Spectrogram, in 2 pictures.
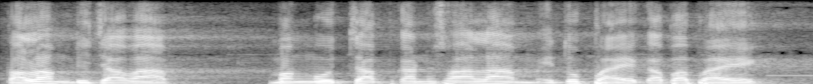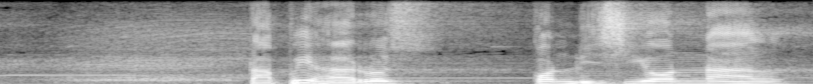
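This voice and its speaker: A man's voice: on the high side, steady tone, slow, long pauses. A man with a Javanese accent preaching a humorous sermon to students, playfully acting out different ways of greeting.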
